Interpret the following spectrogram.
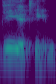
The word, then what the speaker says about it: guillotine: And that word is pronounced guillotine, by the way, just so you know. Guillotine. Like it's French for chopping off your head.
